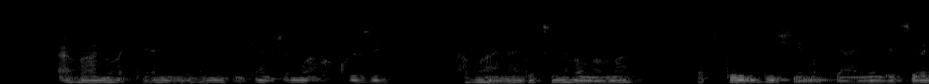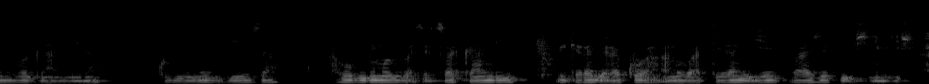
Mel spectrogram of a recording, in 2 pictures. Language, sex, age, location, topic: Kinyarwanda, male, 25-35, Kigali, health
